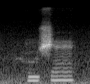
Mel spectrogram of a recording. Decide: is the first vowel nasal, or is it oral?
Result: nasal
